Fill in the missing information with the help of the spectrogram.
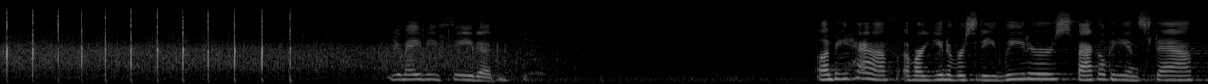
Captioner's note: applause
